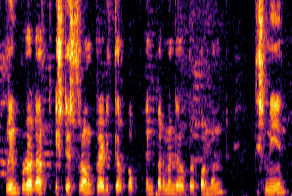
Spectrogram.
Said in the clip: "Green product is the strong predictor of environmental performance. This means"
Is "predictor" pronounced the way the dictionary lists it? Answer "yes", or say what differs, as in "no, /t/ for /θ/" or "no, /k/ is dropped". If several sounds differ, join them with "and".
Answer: no, /k/ is dropped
